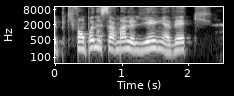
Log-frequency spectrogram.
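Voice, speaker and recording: Fairly quick in pace, a woman speaks with ordinary pitch variation. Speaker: podcast host. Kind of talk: casual interview.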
